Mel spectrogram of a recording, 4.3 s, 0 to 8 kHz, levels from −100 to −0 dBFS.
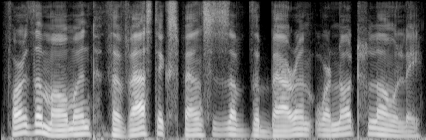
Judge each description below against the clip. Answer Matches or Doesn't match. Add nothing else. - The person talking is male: Matches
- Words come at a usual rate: Matches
